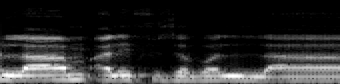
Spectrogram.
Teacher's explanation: লাম জিহ্বার আগার কিনারা উপরের মারির দাঁতের সঙ্গে লাগবে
